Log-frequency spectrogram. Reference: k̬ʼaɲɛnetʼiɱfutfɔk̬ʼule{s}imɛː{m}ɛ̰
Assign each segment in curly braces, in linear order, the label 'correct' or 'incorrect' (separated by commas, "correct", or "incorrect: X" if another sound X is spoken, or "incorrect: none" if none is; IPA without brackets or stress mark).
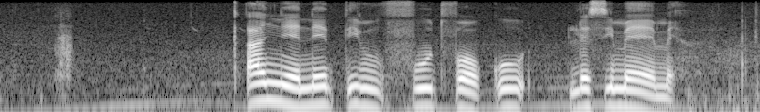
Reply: correct, correct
